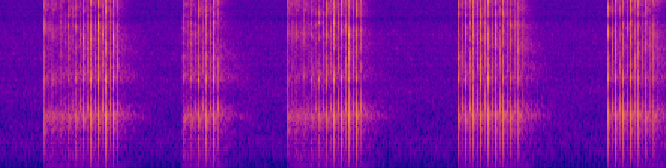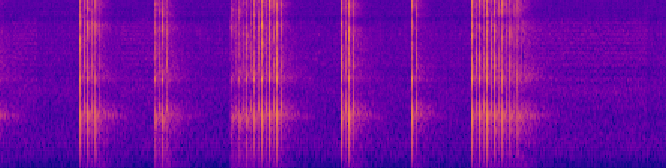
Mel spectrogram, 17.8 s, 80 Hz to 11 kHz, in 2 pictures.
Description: Pulse dialling, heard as clicks on a phone line, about 10 pulses a second, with room echo. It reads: 0 5 0 9 7 3 2 7 2 1 7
